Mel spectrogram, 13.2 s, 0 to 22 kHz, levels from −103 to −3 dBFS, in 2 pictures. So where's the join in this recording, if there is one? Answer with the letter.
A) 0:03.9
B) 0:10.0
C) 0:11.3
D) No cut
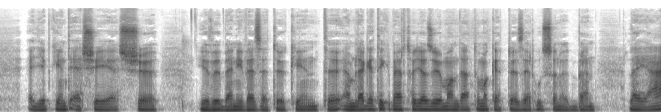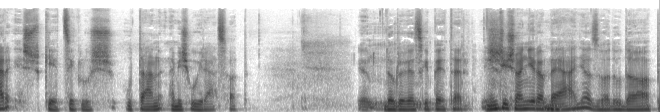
C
